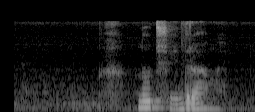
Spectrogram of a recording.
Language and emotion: Russian, neutral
